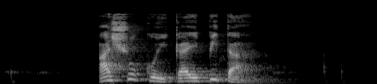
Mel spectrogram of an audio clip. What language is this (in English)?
Santa Ana de Tusi Pasco Quechua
